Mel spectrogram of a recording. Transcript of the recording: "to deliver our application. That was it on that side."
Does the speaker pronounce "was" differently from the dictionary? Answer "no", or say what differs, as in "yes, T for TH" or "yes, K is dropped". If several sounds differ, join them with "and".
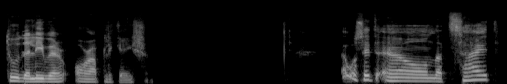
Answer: yes, S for Z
